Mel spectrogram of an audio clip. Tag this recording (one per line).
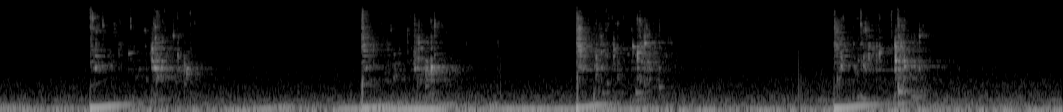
bottle
effect
foley
fx
glass
slosh
sloshing
water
